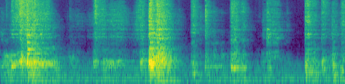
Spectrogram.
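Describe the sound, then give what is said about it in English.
A cooking pot and pan are handled while chili is being prepared, with a few sharp metallic clanks and softer knocks between them, over faint background sound. “I used the pan that I wanted to use, the pot that I wanted to use for chili.”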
